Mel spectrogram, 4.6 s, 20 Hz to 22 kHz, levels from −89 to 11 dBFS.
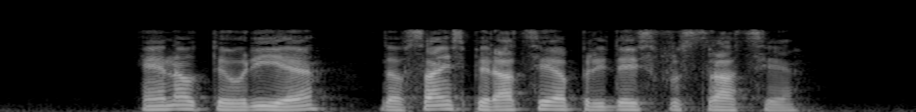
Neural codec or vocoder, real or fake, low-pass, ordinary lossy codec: codec, 16 kHz, 16 kbps, FunCodec, trained on Chinese and English, 50 frames a second; fake; 7.2 kHz; MP3, 64 kbps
